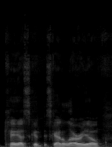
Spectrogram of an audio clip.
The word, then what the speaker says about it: Scodelario: Kea Scodelario. I think that's how you pronounce her last name, but I really like her as an actress.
